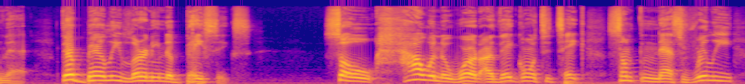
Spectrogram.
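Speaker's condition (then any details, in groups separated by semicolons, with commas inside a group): No condition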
